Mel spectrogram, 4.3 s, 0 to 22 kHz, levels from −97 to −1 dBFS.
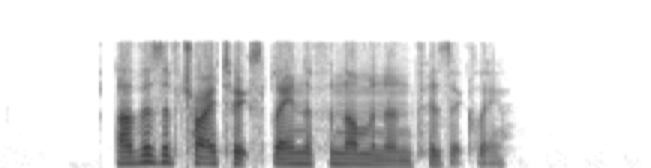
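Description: Speech with heavy 4-bit ADPCM compression throughout: gritty hiss rising and falling with loudness, unlike steady background noise, and nothing above 7.7 kHz, suggesting 64 kbps.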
